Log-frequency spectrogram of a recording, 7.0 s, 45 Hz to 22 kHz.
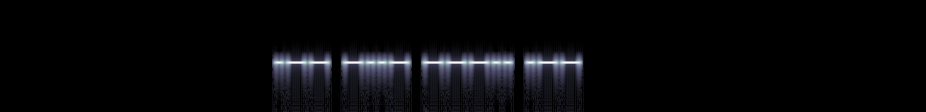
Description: Morse code, heard as a keyed tone, about 28 wpm, 700 Hz. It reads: WX8W
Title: USA Call Signs - 4 Characters - Repeated 3x - 28wpm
